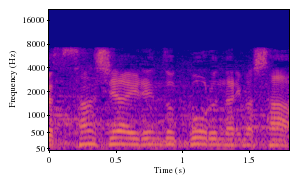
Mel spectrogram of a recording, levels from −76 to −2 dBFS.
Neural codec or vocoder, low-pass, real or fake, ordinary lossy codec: none; 7.2 kHz; real; none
